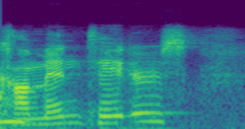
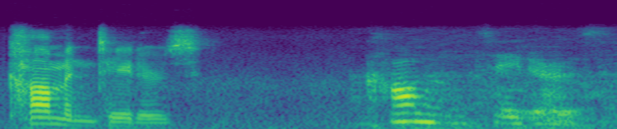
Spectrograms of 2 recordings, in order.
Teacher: next one here is commentators okay instead of comment aters commentators stress at the very beginning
